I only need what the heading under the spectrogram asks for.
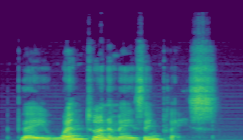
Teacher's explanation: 2 words, one ending with a T, the next one starting with a T, they run into each other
